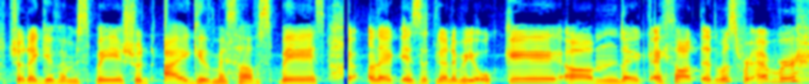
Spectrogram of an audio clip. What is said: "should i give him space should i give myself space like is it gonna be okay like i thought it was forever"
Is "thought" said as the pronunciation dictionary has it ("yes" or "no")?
yes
